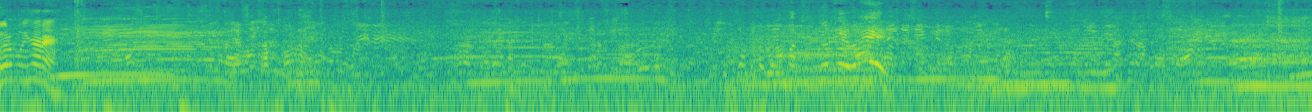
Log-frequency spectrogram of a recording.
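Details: Giant cattle described as fierce being unloaded from a truck, lowing repeatedly in overlapping, drawn-out moos with steady low tones, alongside human voices and handling noise.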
